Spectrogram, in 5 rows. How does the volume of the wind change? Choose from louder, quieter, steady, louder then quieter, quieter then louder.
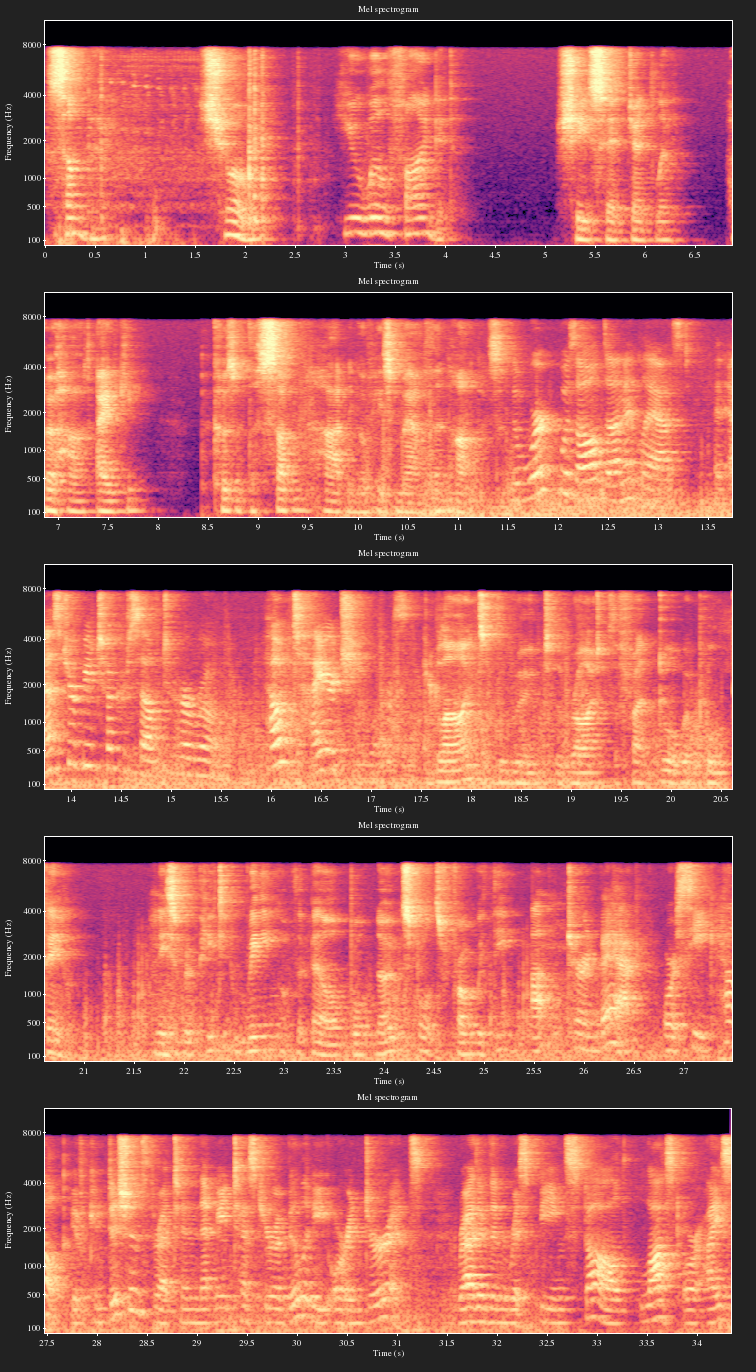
quieter.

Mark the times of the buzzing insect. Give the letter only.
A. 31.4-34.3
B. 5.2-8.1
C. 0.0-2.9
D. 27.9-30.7
C.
